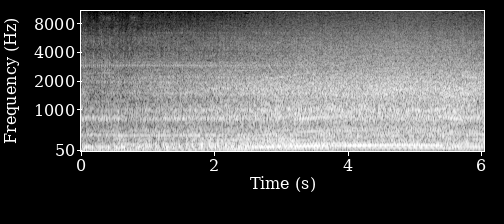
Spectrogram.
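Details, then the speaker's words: VW air-cooled 1600cc turbo (T3) dune buggy with DIY fuel injection, no high-idle air valve; cold start, O2 sensor not yet warm, air-fuel bent into the rich zone; steady, slightly lumpy idle, even low throb smoothing near the end; normal warm-up idle. "right now the cold arrangement is Ives a special the g4 you see the her feel rates are bent right into the rich zone"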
